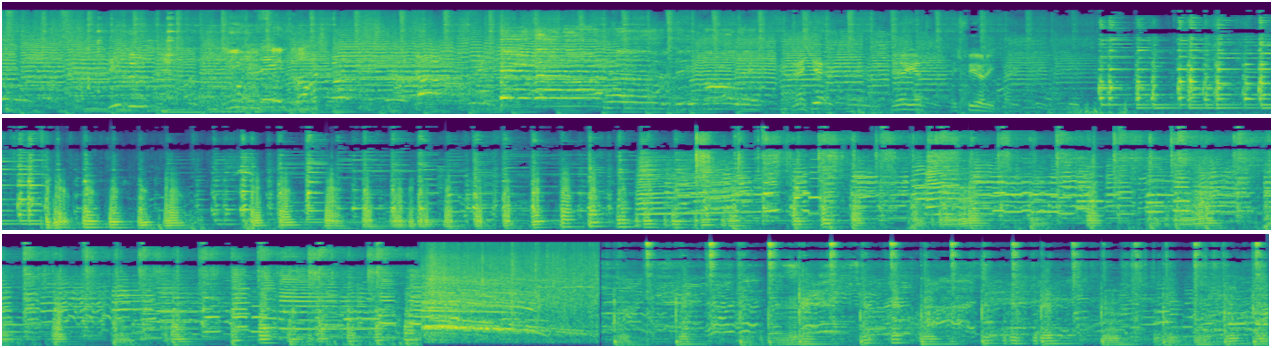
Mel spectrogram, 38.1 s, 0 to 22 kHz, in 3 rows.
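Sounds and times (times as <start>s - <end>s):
bass drum beat: 0.0s - 11.3s, 13.1s - 29.9s, 31.4s - 38.0s
banjo strumming: 0.0s - 29.8s, 31.4s - 38.0s
dixieland band playing: 0.0s - 38.0s.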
